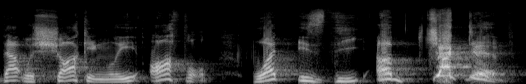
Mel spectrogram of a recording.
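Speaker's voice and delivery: loud, slow, exasperated movie-star delivery; Will Smith impersonation. Retold or imitated. Host doing his Will Smith for the audience, slow and loud. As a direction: drag it out and punch objective like Will Smith in Hitch. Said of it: "How's my Will Smith impersonation?".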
